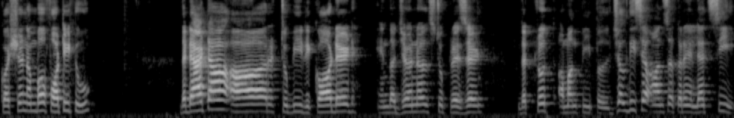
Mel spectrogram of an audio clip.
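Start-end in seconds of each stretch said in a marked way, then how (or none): 0.0-9.1 very slow, careful dictation; slow question read. Shown as a demonstration. Teacher to class, reading question forty-two slowly. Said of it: "reads next question".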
